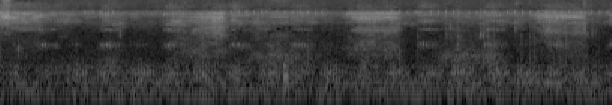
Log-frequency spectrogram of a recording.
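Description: Very faint sound, close to silence: the low purring of a mother cat nursing her newborn kittens, with soft breathy rustles now and then.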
